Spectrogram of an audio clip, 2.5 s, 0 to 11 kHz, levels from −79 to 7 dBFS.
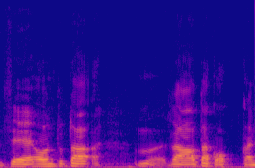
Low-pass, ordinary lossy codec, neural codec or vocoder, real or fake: none; none; none; real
